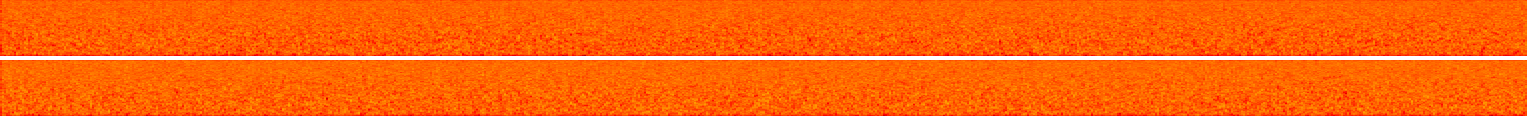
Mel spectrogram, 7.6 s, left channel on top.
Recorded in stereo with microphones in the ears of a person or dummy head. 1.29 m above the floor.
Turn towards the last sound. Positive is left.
No sound to turn to.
